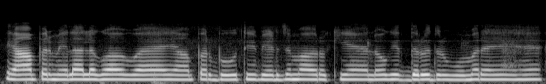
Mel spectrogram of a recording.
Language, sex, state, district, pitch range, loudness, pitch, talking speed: Marwari, female, Rajasthan, Churu, 225-230 Hz, -13 LUFS, 225 Hz, 230 wpm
